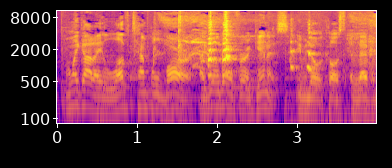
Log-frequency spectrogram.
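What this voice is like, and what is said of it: Put-on American tourist accent. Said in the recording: “American accent.”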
